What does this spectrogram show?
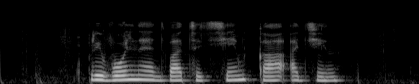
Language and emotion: Russian, neutral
